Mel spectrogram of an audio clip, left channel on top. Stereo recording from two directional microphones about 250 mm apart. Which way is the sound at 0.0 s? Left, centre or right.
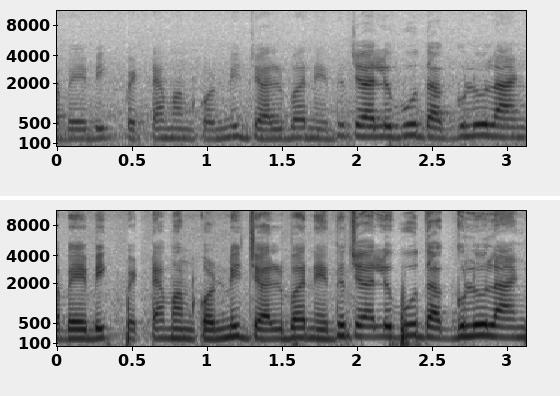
Right.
